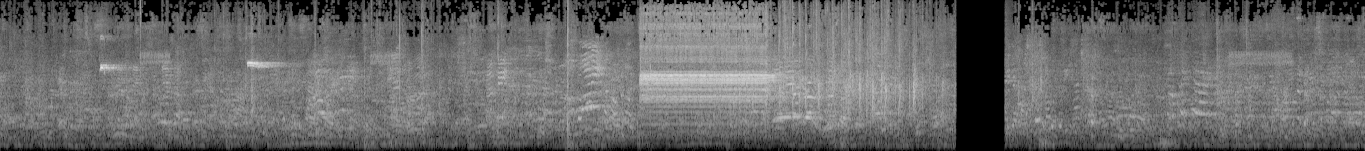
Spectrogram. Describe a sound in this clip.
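Young women shout and call out across a large echoing hall.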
